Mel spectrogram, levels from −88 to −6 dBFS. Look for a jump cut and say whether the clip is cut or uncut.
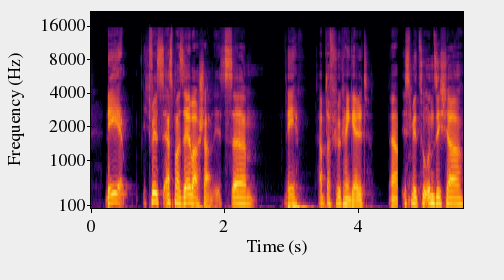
cut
